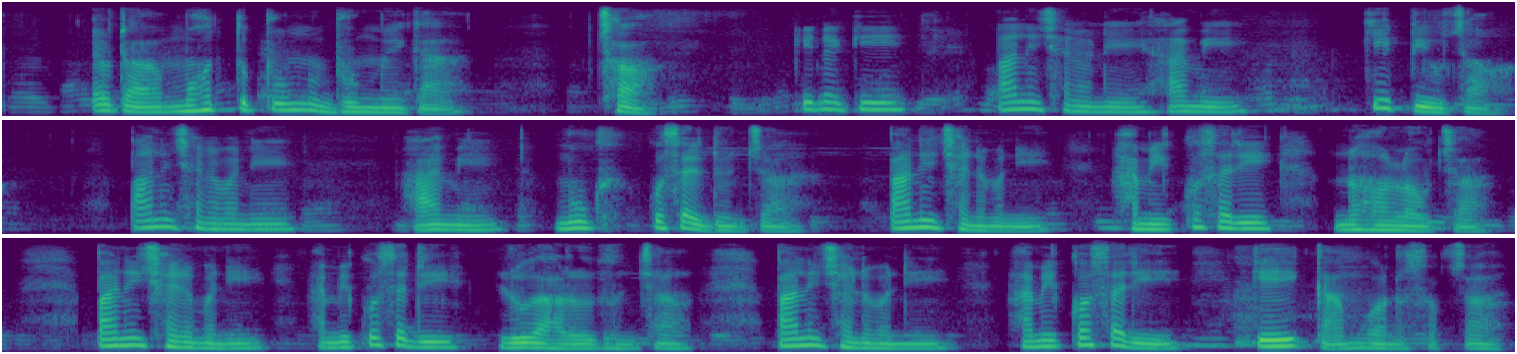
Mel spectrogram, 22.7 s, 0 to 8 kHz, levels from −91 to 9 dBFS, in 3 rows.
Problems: none marked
